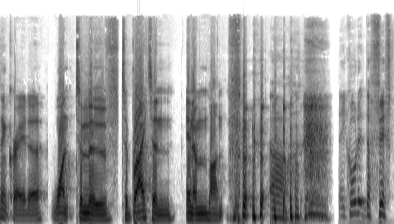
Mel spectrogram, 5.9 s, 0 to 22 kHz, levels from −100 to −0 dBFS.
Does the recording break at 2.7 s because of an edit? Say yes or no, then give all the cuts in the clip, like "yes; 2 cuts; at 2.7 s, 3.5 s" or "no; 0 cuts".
no; 1 cut; at 4.9 s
